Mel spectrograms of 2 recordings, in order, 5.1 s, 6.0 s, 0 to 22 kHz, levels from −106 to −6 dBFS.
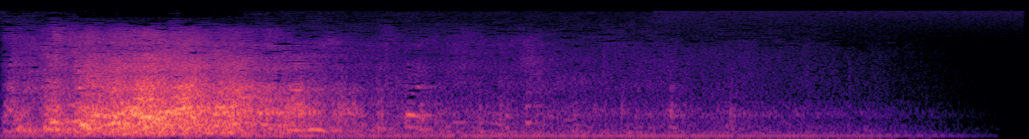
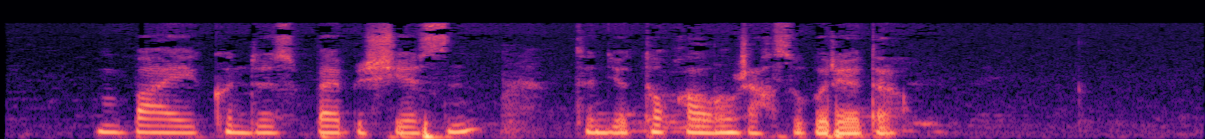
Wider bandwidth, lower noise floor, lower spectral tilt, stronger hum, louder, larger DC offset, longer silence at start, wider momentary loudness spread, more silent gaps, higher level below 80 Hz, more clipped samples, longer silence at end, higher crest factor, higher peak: first, 16 kHz vs 11.5 kHz; first, -77 dBFS vs -64 dBFS; second, -4.5 dB/octave vs -6.5 dB/octave; neither; second, -32 LUFS vs -27 LUFS; neither; second, 0.05 s vs 0.5 s; first, 27 LU vs 8 LU; neither; second, -72 dBFS vs -40 dBFS; neither; first, 1.75 s vs 1.3 s; about the same, 22 dB vs 18 dB; second, -16 dBFS vs -10 dBFS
